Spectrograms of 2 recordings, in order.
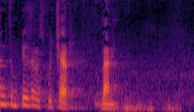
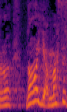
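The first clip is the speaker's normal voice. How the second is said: usual speaking voice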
